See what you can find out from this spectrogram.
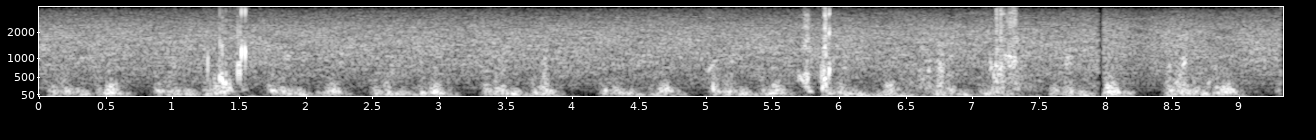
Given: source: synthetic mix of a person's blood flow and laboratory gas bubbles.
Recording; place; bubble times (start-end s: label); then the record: Doppler ultrasound of blood flow; precordium
1.25-1.61 s: bubbles
5.01-5.13 s: bubbles
5.70-5.83 s: bubbles
5.85-6.00 s: bubbles
7.13-7.43 s: bubbles
From the record:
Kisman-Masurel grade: 123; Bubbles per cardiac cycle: 1 to 2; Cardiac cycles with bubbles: 10 to 50%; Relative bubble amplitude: loud (0.450 to 0.775); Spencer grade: 2 (many but less than half of the cardiac periods contain bubble signals, singularly or in groups); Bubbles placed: anywhere in the cardiac cycle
